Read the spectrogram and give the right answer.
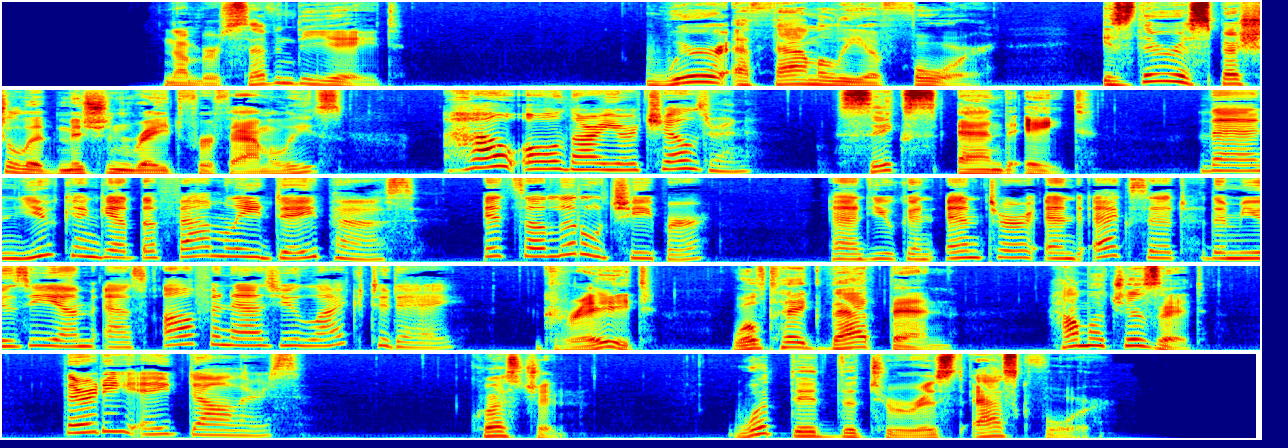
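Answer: A special family admission rate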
